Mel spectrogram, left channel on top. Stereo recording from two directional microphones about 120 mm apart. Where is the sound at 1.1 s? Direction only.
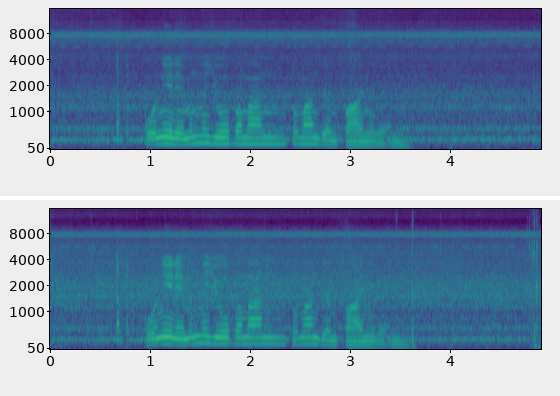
55° left (ahead or behind).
